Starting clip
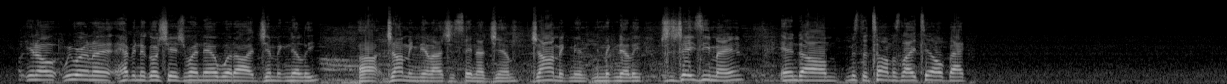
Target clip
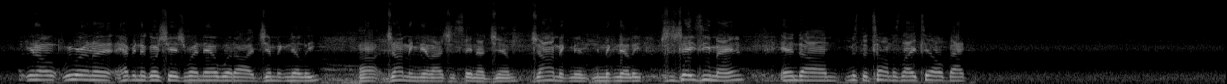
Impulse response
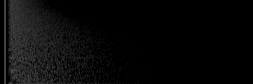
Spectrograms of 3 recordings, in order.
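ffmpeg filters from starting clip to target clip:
-filter_complex "[0:a]firequalizer=gain_entry='entry(160,0);entry(260,10);entry(660,-3);entry(1100,-28);entry(1900,11);entry(6700,-10);entry(13000,0)':delay=0.05:min_phase=1,acrossover=split=320|1200|1800[a][b][c][d];[d]volume=28.5dB,asoftclip=hard,volume=-28.5dB[e];[a][b][c][e]amix=inputs=4:normalize=0,volume=-7.5dB"

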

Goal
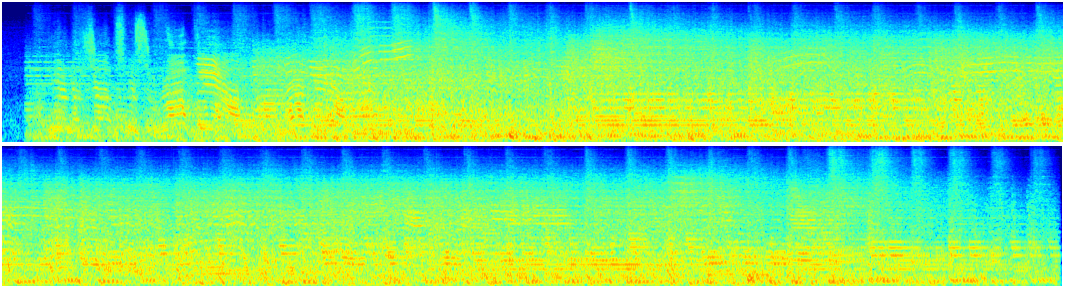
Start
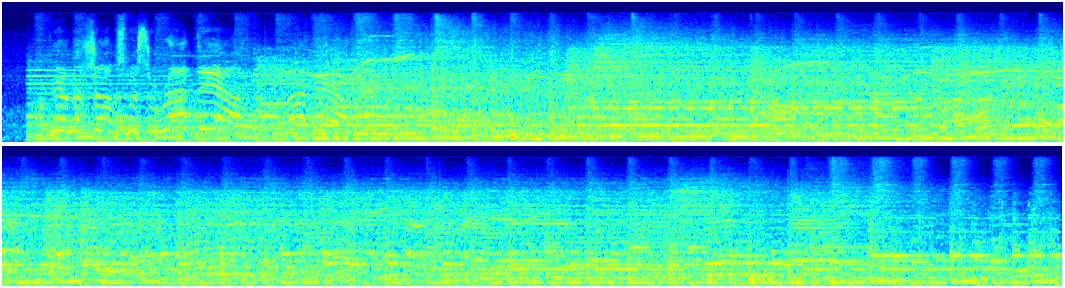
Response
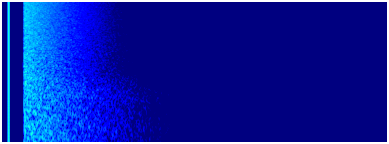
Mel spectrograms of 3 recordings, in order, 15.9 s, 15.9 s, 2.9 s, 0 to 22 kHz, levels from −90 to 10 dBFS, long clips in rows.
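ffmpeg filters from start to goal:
-filter_complex "[0:a]asplit=4[a][b][c][d];[b]asetrate=29433,aresample=44100,atempo=1.49831,volume=-15dB[e];[c]asetrate=55563,aresample=44100,atempo=0.793701,volume=-1dB[f];[d]asetrate=66075,aresample=44100,atempo=0.66742,volume=-6dB[g];[a][e][f][g]amix=inputs=4:normalize=0,dynaudnorm=f=940:g=3:m=11.5dB"

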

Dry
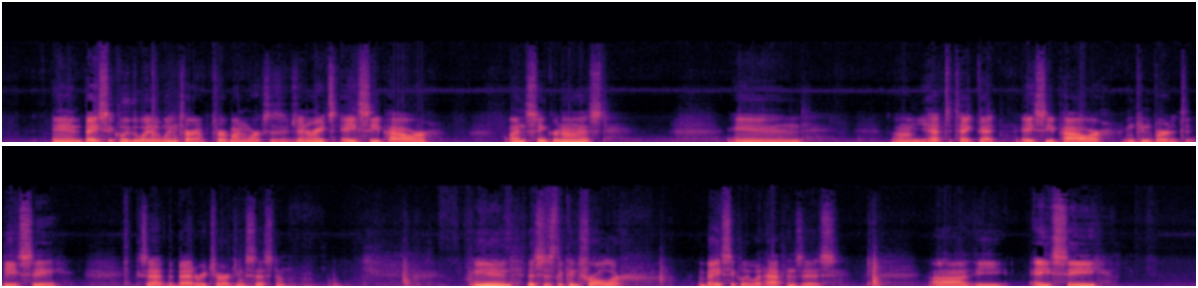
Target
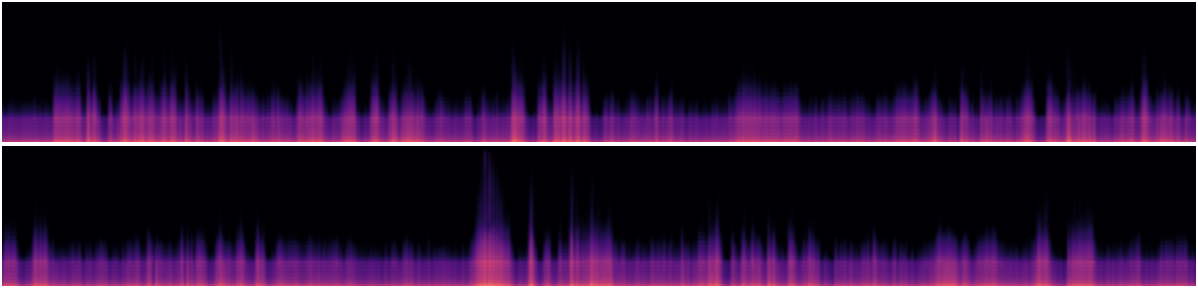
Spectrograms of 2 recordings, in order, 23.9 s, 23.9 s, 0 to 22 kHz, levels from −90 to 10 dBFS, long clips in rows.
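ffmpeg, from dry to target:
-filter_complex "[0:a]aeval=exprs='val(0)+0.5*0.0891*sgn(val(0))':c=same,lowpass=1.5k,aecho=1:1:922|1844|2766:0.355|0.0887|0.0222,asplit=2[a][b];[b]acompressor=threshold=-31dB:ratio=6,volume=-1dB[c];[a][c]amix=inputs=2:normalize=0,bandreject=f=167.9:t=h:w=4,bandreject=f=335.8:t=h:w=4,bandreject=f=503.7:t=h:w=4,bandreject=f=671.6:t=h:w=4,bandreject=f=839.5:t=h:w=4,bandreject=f=1.0074k:t=h:w=4,bandreject=f=1.1753k:t=h:w=4,bandreject=f=1.3432k:t=h:w=4,bandreject=f=1.5111k:t=h:w=4,bandreject=f=1.679k:t=h:w=4,bandreject=f=1.8469k:t=h:w=4,bandreject=f=2.0148k:t=h:w=4,bandreject=f=2.1827k:t=h:w=4,bandreject=f=2.3506k:t=h:w=4,bandreject=f=2.5185k:t=h:w=4,bandreject=f=2.6864k:t=h:w=4,bandreject=f=2.8543k:t=h:w=4,bandreject=f=3.0222k:t=h:w=4,bandreject=f=3.1901k:t=h:w=4,bandreject=f=3.358k:t=h:w=4,bandreject=f=3.5259k:t=h:w=4,bandreject=f=3.6938k:t=h:w=4,bandreject=f=3.8617k:t=h:w=4,bandreject=f=4.0296k:t=h:w=4,bandreject=f=4.1975k:t=h:w=4,bandreject=f=4.3654k:t=h:w=4,bandreject=f=4.5333k:t=h:w=4,aresample=8000,acrusher=samples=14:mix=1:aa=0.000001,aresample=44100,aeval=exprs='0.668*(cos(1*acos(clip(val(0)/0.668,-1,1)))-cos(1*PI/2))+0.335*(cos(2*acos(clip(val(0)/0.668,-1,1)))-cos(2*PI/2))+0.15*(cos(3*acos(clip(val(0)/0.668,-1,1)))-cos(3*PI/2))+0.0168*(cos(6*acos(clip(val(0)/0.668,-1,1)))-cos(6*PI/2))+0.015*(cos(8*acos(clip(val(0)/0.668,-1,1)))-cos(8*PI/2))':c=same,volume=-5dB"

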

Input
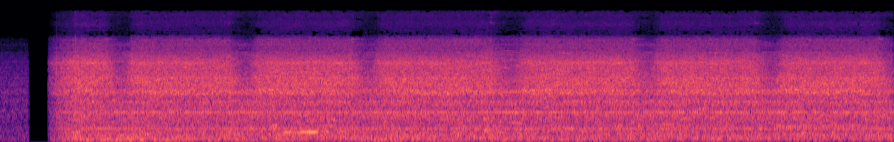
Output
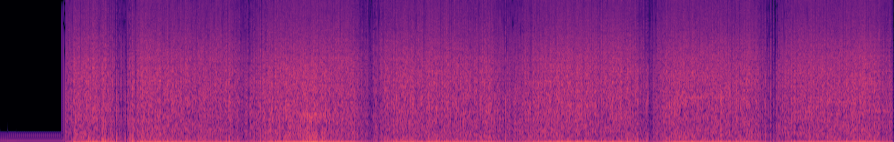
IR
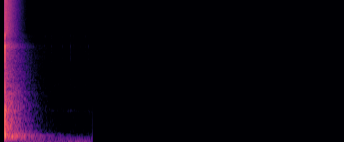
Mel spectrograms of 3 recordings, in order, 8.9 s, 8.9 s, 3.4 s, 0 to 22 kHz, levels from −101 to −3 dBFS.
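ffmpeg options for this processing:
-filter_complex "[0:a]acrossover=split=120|6100[a][b][c];[b]aeval=exprs='val(0)*sin(2*PI*460*n/s)':c=same[d];[a][d][c]amix=inputs=3:normalize=0,afftfilt=real='hypot(re,im)*cos(2*PI*random(0))':imag='hypot(re,im)*sin(2*PI*random(1))':win_size=512:overlap=0.75,acrusher=bits=3:dc=4:mix=0:aa=0.000001,aeval=exprs='val(0)+0.000631*(sin(2*PI*50*n/s)+sin(2*PI*2*50*n/s)/2+sin(2*PI*3*50*n/s)/3+sin(2*PI*4*50*n/s)/4+sin(2*PI*5*50*n/s)/5)':c=same,aecho=1:1:85|170|255|340:0.531|0.196|0.0727|0.0269,volume=2dB"

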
